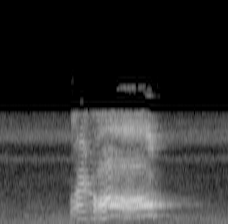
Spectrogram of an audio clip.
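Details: Black-naped oriole from Sumbawa, in a lure recording: a single rasping, nasal mew lasting under a second, rising slightly and then holding steady, with a quiet background.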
